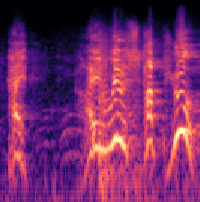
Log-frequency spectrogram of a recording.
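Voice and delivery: slow, high desperate cry; desperate shout. Acted. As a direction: throw it out in desperation. Desperate last stand.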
